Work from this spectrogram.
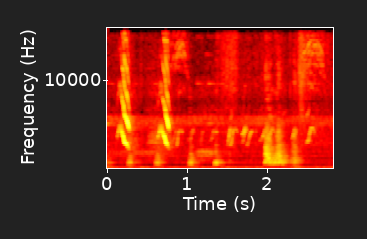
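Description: A country hen and her newly hatched chicks make close, high, quick peeping chirps in short repeated bursts, with a longer cluster of calls near the end.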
